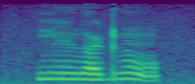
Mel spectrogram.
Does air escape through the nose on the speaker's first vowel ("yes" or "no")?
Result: yes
